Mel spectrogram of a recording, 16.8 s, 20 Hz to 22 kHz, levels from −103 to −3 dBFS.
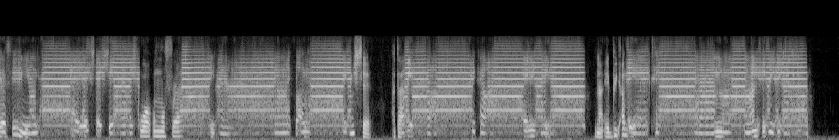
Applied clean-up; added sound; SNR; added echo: neural diffusion model UNIVERSE++.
